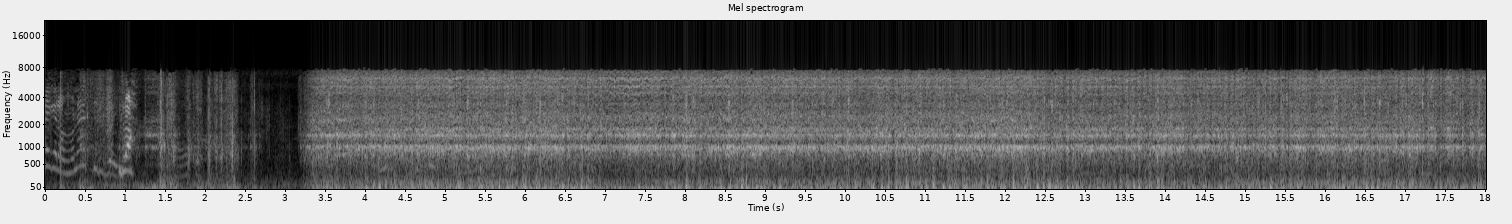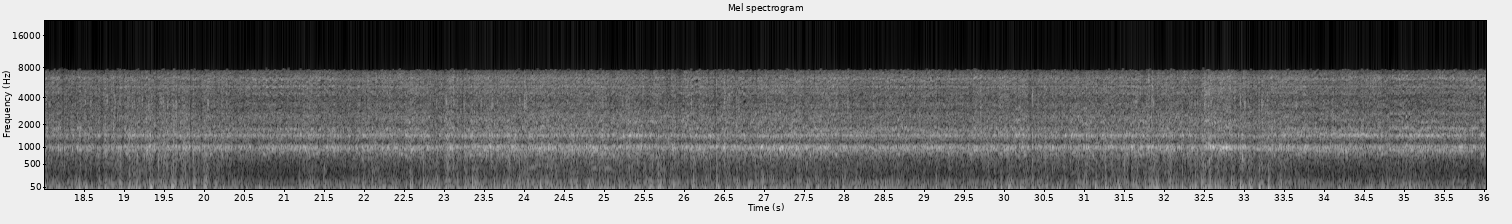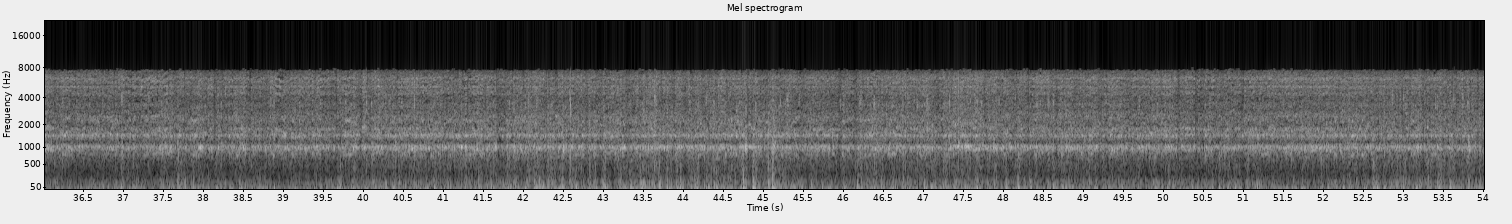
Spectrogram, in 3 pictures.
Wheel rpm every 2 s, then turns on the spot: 20, 60, 230, 220, 230, 220, 230, 230, 230, 230, 230, 230, 220, 210, 230, 220, 250, 220, 220, 230, 220, 220, 220, 230, 240, 230, 230.
0-2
